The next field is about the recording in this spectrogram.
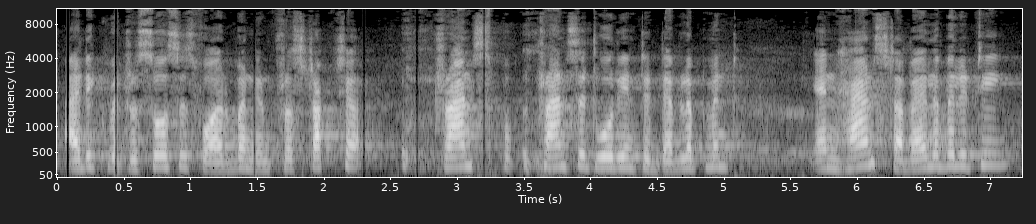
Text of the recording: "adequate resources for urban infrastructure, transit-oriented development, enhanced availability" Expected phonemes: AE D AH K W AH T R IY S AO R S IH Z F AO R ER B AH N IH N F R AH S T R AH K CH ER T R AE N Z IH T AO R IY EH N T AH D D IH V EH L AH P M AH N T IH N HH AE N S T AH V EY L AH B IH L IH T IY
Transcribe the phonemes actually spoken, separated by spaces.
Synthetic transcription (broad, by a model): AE D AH K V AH T R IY S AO R S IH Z F AO R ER B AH N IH N F R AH S T R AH K CH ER T R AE N S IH T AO R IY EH N T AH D D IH V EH L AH P M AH N T IH N HH AE N S T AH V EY L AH B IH L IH T IY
